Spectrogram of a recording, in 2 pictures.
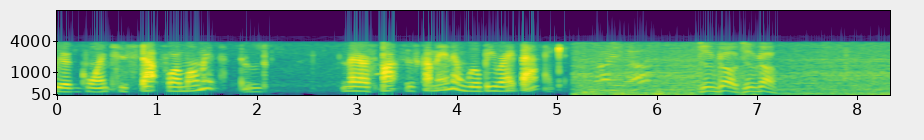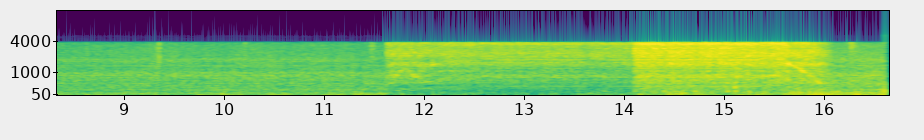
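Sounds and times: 
speech: 0.0 - 2.2, 2.9 - 5.2, 5.8 - 7.4
struggling car engine cranking and sputtering while trying to start: 7.3 - 16.5.

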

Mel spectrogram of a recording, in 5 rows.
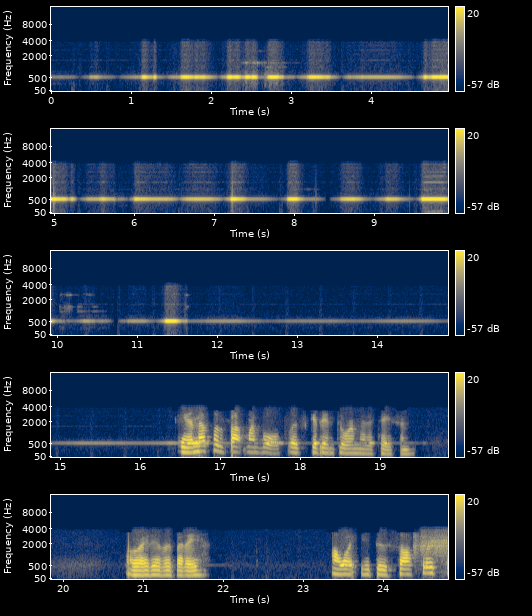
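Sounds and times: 
528-hertz sine tone played for meditation: 0.0 - 19.6
speech: 16.6 - 19.5, 20.8 - 21.9, 23.4 - 24.8.

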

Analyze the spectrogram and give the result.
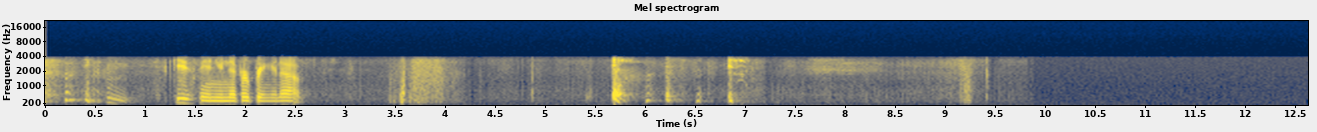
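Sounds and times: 
person coughing: 0.2 - 0.8, 5.7 - 7.2
speech: 1.3 - 2.7
raspy breaths and throat sounds: 7.5 - 8.5.

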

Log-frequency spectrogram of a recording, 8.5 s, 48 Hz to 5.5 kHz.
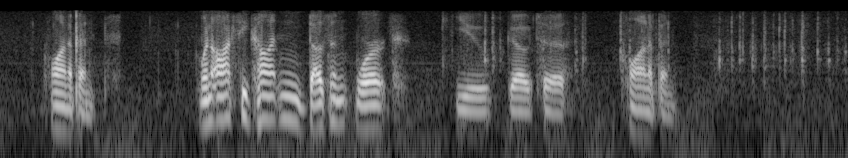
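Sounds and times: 
speech: 0.5 - 1.2, 2.0 - 6.8
typing on a keyboard: 4.4 - 8.4.

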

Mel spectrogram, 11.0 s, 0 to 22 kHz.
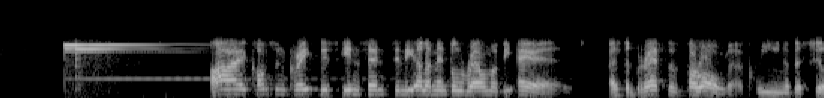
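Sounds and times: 
small ritual hand bell ringing: 0.9 - 3.2
speech: 2.8 - 7.5, 8.1 - 10.9.

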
